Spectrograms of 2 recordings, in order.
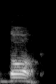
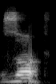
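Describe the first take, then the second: First: It begins with a clean d sound. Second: It begins with a buzzing z-like sound. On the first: The speaker calls it right. "জ এর কোনো উচ্চারণ এখানে নেই। এটা হলো দদ।" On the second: The speaker calls it wrong. "কেউ কেউ দ বলার সময় অনেকটা জদ শোনা যাচ্ছে। জদ বলা যাবে না।"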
